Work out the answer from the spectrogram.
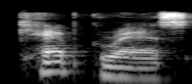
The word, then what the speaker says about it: Capgras: of delusion it's called cap grass syndrome i don't know if i pronounce it correctly i i've always pronounced it as capgras syndrome it spells like c-a-p-g-r-a-s cap grass syndrome it's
